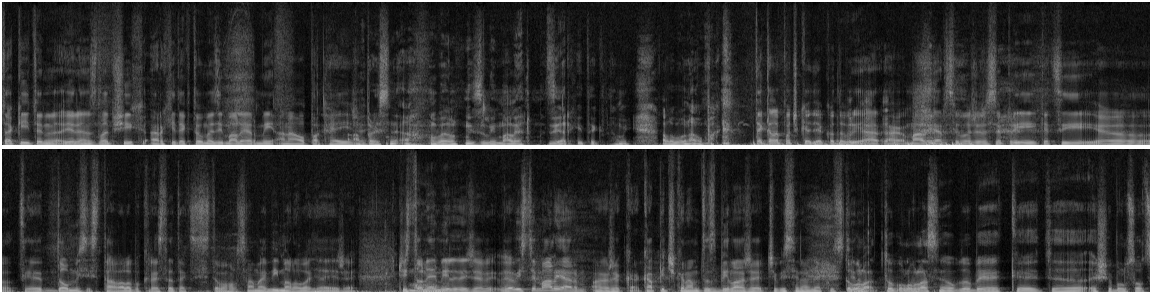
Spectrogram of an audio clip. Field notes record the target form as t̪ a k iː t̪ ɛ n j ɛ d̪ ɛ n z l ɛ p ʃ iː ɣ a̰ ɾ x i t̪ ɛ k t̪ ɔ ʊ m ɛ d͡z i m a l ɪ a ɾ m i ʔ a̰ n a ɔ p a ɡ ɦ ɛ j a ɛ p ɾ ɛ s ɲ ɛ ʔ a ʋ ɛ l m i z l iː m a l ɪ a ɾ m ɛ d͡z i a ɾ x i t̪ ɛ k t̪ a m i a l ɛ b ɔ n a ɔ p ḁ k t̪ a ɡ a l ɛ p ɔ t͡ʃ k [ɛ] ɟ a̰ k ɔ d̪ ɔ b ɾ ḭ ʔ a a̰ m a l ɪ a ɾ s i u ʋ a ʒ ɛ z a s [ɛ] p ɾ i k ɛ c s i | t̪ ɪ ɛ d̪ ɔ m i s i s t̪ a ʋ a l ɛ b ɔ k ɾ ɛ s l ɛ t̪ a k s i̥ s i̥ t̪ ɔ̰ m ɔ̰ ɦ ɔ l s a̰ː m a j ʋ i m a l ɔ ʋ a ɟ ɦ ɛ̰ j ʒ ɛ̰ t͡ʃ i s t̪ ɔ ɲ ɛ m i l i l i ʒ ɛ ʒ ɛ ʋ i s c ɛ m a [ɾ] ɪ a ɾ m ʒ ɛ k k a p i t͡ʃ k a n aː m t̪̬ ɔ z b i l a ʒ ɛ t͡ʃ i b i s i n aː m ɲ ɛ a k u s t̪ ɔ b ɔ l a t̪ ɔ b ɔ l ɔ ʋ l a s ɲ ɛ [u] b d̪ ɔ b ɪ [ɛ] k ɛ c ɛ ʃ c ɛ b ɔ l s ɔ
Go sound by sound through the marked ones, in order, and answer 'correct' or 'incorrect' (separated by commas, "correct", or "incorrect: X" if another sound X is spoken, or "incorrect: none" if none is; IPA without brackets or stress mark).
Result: incorrect: a, correct, incorrect: l, incorrect: ɔ, correct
